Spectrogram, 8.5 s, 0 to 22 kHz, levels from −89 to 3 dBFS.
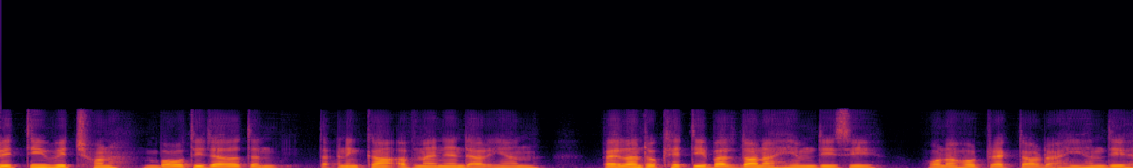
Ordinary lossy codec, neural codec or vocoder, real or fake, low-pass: none; codec, 16 kHz, 0.2 kbps, FocalCodec; fake; none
